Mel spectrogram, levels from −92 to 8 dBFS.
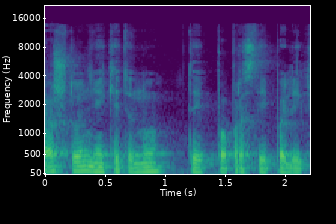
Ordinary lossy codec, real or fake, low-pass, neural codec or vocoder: AAC, 48 kbps; real; 14.4 kHz; none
